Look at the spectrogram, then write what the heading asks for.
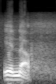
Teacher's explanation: In this case, the E is making the short I sound E.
